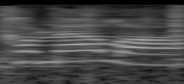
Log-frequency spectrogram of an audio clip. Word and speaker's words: Kamala: It's not Kamala. – It's Kamala.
